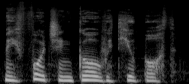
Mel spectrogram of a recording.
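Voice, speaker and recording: An actress playing a composed, dutiful noblewoman regent in a video game, speaking in a formal, measured, stately manner. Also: fairly low pitch, steady tone, a little mellow, slight background noise, lightly acted. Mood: encouraging, formal. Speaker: game character giving quests. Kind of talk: scripted video game dialogue.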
